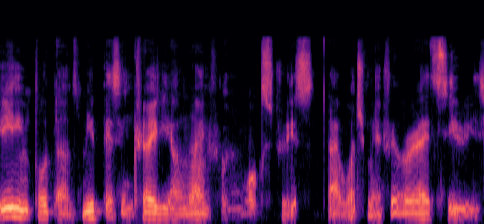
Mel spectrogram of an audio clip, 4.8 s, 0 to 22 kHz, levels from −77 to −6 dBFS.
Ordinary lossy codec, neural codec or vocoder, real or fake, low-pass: none; codec, 24 kHz, 1.5 kbps, HILCodec; fake; 10.8 kHz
